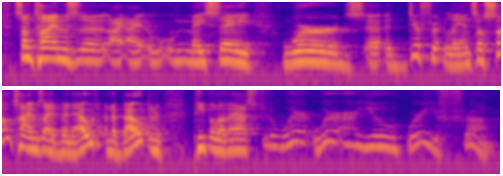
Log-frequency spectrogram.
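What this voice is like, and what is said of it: Newfoundland accent. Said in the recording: “I'm a lifelong Newfoundlander ... apparently, we talk a little bit different. Apparently, I have an accent.”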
